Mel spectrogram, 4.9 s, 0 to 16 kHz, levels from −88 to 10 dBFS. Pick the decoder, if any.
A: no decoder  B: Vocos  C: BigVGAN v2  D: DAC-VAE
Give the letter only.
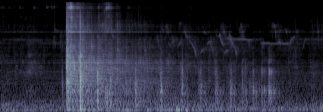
B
